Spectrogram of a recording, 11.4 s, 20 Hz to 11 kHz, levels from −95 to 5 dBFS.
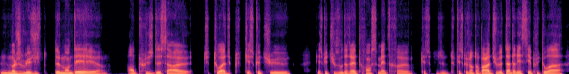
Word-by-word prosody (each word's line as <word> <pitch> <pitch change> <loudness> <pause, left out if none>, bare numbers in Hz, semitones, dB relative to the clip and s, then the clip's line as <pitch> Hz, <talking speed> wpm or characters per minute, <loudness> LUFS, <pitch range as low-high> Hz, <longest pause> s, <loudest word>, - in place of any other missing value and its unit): Moi, 120 +6 +3
je 135 -5 0
voulais 115 -2 +3
juste 125 +4 -7 0.2
demander, 120 0 +5
heu, 100 -1 -3 0.5
en 105 0 -1
plus 135 +7 -6
de 115 -2 0
ça, 140 - +2
heu, 105 -3 -1 0.5
toi, 155 0 +4 0.4
qu'est-ce 145 -2 -6
que 135 -4 -2
tu 115 -1 -2 0.5
qu'est-ce 80 0 -9
que - - -3
tu 120 0 -9
voudrais 120 +2 +1
transmettre, 125 0 -5
heu, 100 -2 -3 0.2
qu'est-ce 100 - -12
que - - -48
je 115 -4 -10 0.2
qu'est-ce 120 -3 -8
que 120 - -4
j'entends 115 -1 -1
par 115 +1 +5
là, 140 - +7
tu 135 -1 -6
veux 115 0 +1
t'adresser 120 +3 +1
plutôt 125 0 -1
à 105 0 +1
120 Hz, 180 wpm, -23 LUFS, 110-130 Hz, 0.5 s, là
